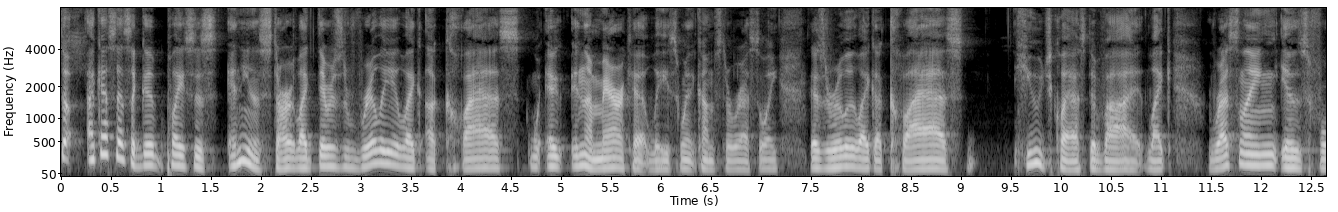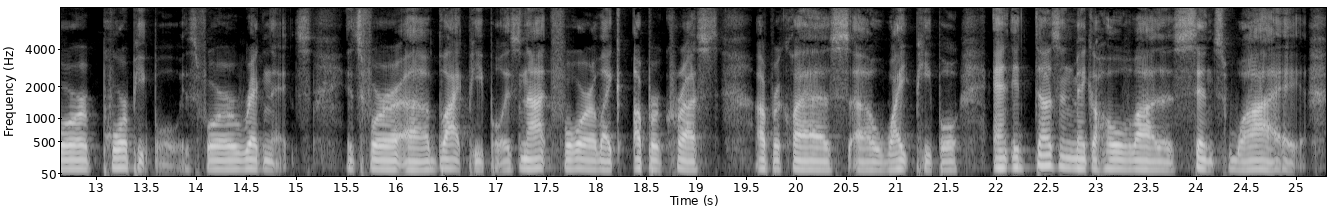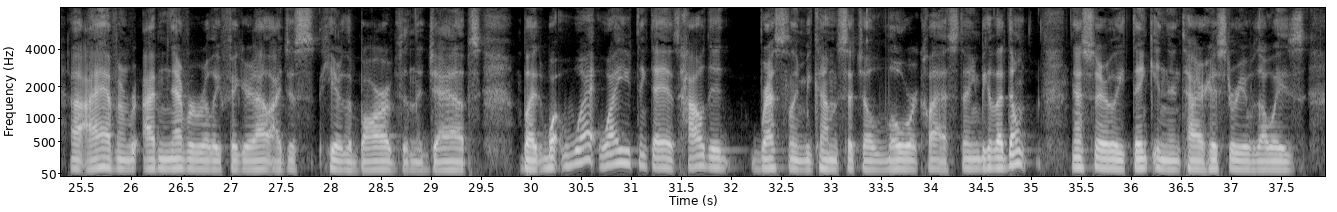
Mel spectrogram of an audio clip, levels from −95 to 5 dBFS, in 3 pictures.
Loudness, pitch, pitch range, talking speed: -20 LUFS, 110 Hz, 105-125 Hz, 180 wpm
